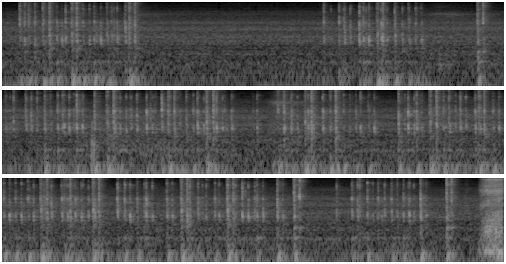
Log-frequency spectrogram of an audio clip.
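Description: Typing on a computer keyboard: a short run of keystrokes, a pause of about two seconds, then fast, near-continuous typing with brief breaks.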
